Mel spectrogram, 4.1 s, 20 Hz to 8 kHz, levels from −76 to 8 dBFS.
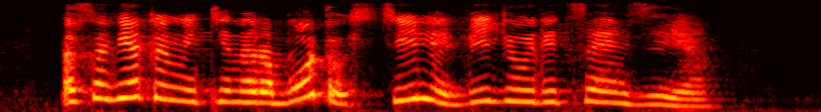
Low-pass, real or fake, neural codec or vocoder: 7.2 kHz; fake; codec, 44.1 kHz, 3.4 kbps, Pupu-Codec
